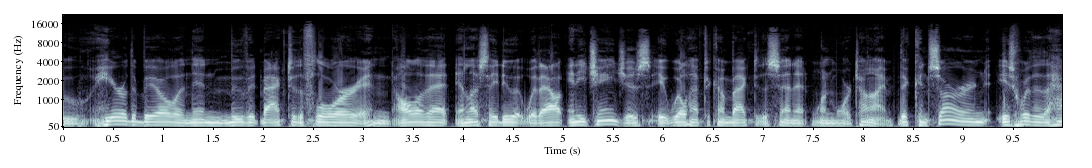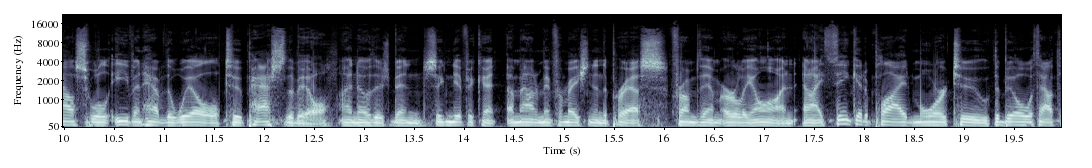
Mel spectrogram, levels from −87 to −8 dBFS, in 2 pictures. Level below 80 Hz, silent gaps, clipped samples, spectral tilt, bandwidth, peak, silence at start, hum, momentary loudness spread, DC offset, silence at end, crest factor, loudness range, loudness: -40 dBFS; none; under 0.1%; -6 dB/octave; 14 kHz; -6 dBFS; 0 s; none; 3 LU; under 0.1%; 0 s; 12 dB; 1 LU; -19 LUFS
